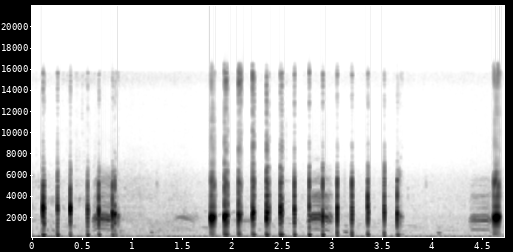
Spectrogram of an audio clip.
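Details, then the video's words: Grey francolin, also called gora teetar, calling in rapid bursts of sharp clicking notes. The notes come in quick runs separated by short pauses, over a faint low hum. "grey francolin and gora teetar ki awaz"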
